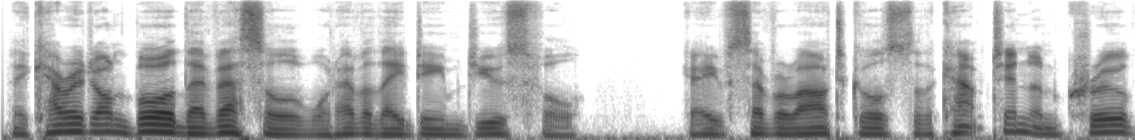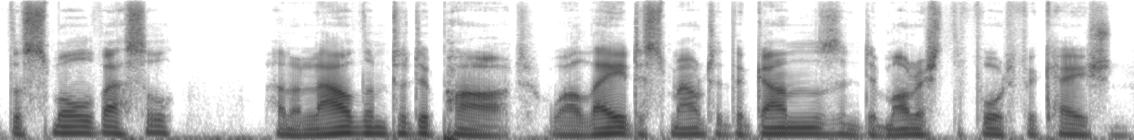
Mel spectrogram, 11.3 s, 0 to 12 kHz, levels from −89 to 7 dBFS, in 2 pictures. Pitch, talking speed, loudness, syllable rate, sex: 100 Hz, 190 wpm, -20 LUFS, 6.0 syllables/s, male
